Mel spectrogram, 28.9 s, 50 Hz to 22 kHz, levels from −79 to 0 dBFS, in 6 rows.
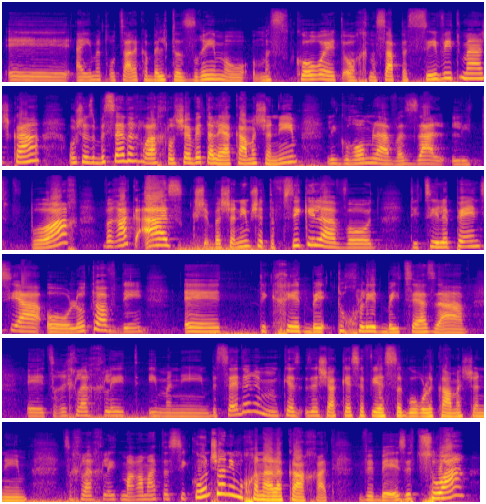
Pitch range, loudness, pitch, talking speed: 175-220 Hz, -15 LUFS, 190 Hz, 130 wpm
